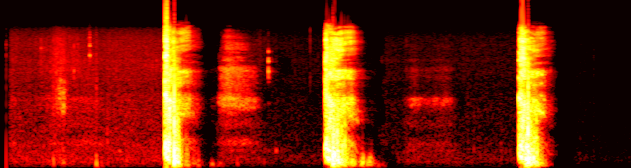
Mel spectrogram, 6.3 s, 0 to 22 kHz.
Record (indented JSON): {
  "three_cough_length": "6.3 s",
  "three_cough_amplitude": 32768,
  "three_cough_signal_mean_std_ratio": 0.22,
  "survey_phase": "beta (2021-08-13 to 2022-03-07)",
  "age": "45-64",
  "gender": "Female",
  "wearing_mask": "No",
  "symptom_runny_or_blocked_nose": true,
  "symptom_fatigue": true,
  "symptom_headache": true,
  "smoker_status": "Never smoked",
  "respiratory_condition_asthma": false,
  "respiratory_condition_other": true,
  "recruitment_source": "REACT",
  "submission_delay": "1 day",
  "covid_test_result": "Negative",
  "covid_test_method": "RT-qPCR",
  "influenza_a_test_result": "Negative",
  "influenza_b_test_result": "Negative"
}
